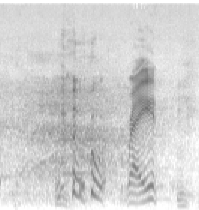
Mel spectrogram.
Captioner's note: audience laughing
